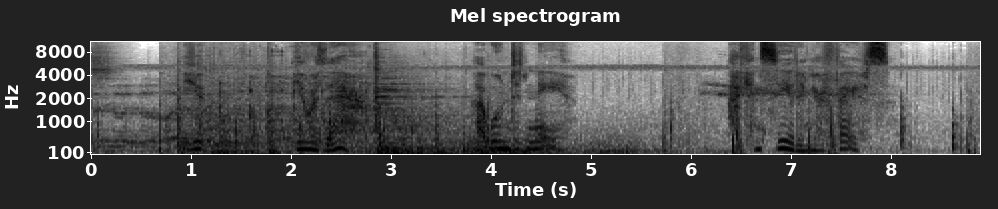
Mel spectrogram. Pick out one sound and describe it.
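A young woman speaks with feeling, close by.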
